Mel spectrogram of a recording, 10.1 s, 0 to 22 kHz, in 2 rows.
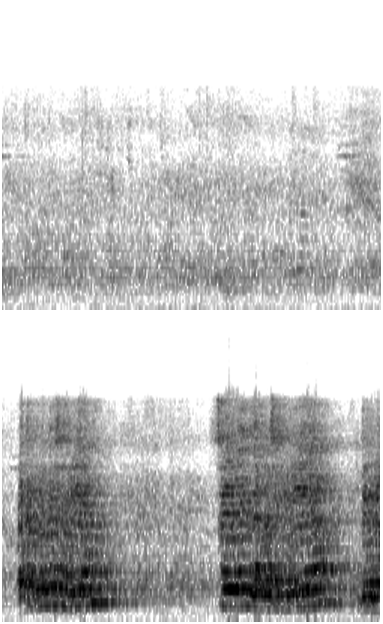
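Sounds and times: echoing murmur of voices: 0.0 - 10.0
speech: 5.2 - 10.0.

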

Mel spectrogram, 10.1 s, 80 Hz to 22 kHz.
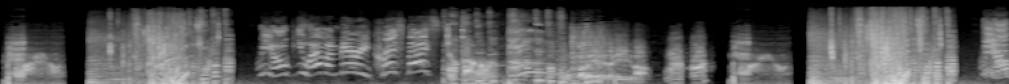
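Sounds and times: music: 0.9 - 2.4, 4.5 - 5.7, 8.1 - 9.6
distorted cartoon sound effects: 4.5 - 6.5.

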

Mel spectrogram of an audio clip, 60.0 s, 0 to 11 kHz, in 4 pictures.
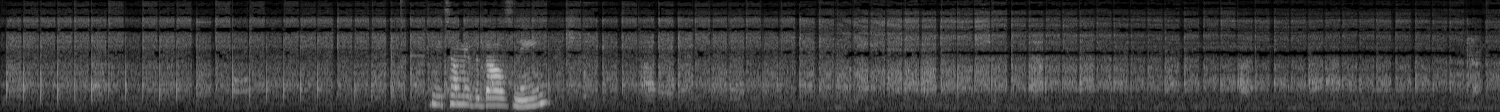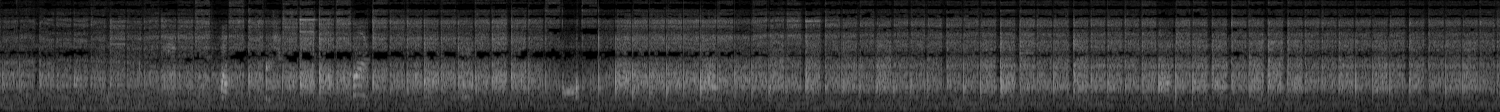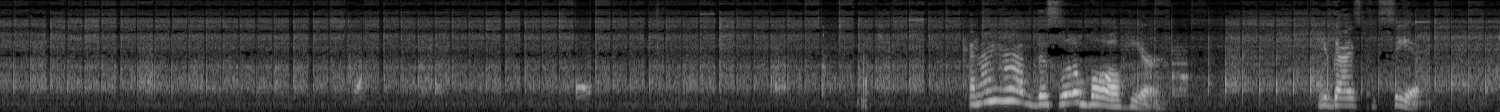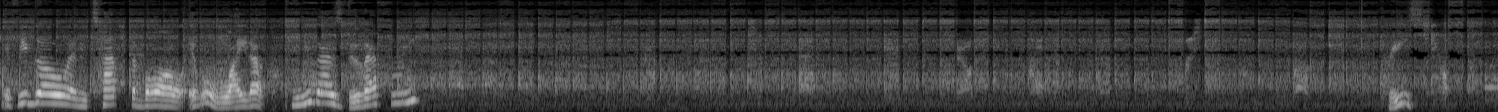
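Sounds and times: clipped broadcast voices: 3.6 - 13.6, 14.2 - 21.3, 33.5 - 49.4, 53.8 - 59.9
radio static: 3.9 - 21.3, 37.6 - 42.4, 43.0 - 51.6, 52.5 - 59.9.

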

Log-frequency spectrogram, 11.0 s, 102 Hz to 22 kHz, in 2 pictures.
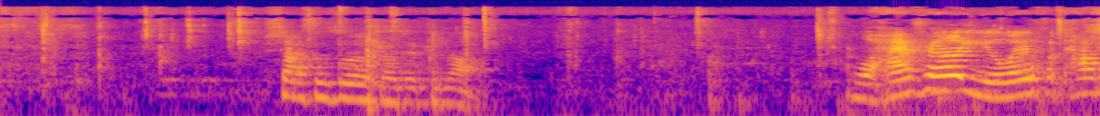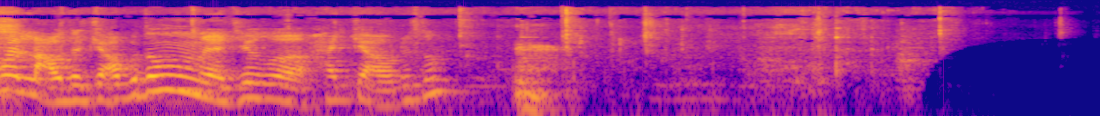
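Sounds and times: chopsticks clicking against bowls: 0.1 - 4.3, 5.2 - 10.3.

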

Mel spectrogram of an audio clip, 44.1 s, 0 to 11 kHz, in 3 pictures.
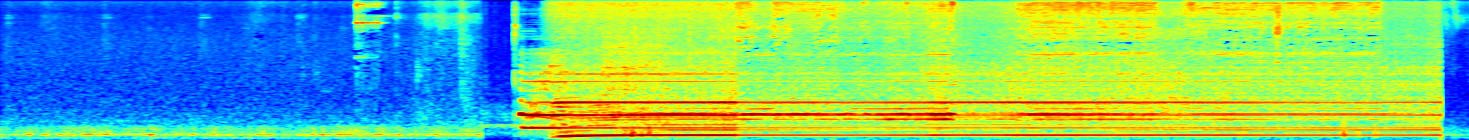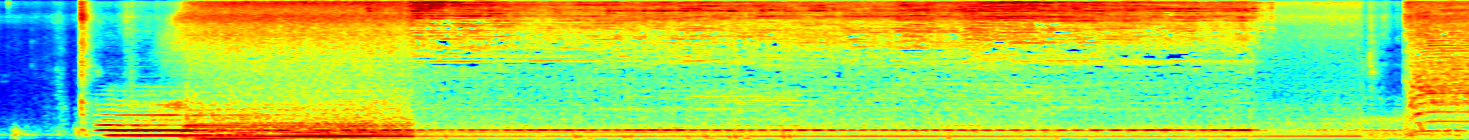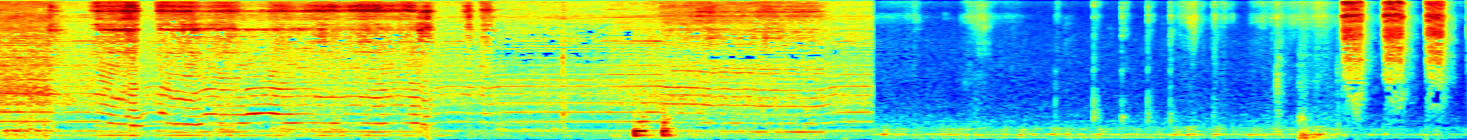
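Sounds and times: bench grinder motor hum: 5.4 - 14.4, 15.7 - 19.4, 20.5 - 38.1.

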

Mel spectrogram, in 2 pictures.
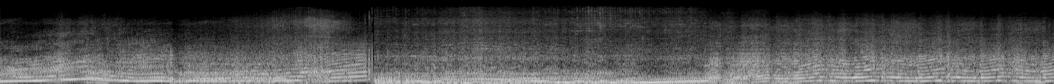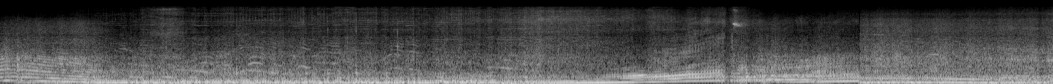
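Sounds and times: car engine revving: 0.0 - 21.0.

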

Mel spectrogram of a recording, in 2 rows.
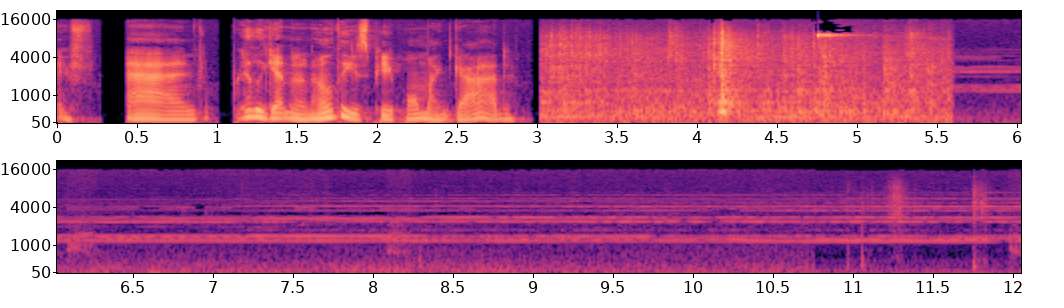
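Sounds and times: hum of held tones: 4.6 - 12.0.

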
